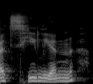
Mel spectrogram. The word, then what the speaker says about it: Qilin: I'm Chinese myself, so I grew up calling it a Qilin, Q-I-L-I-N.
